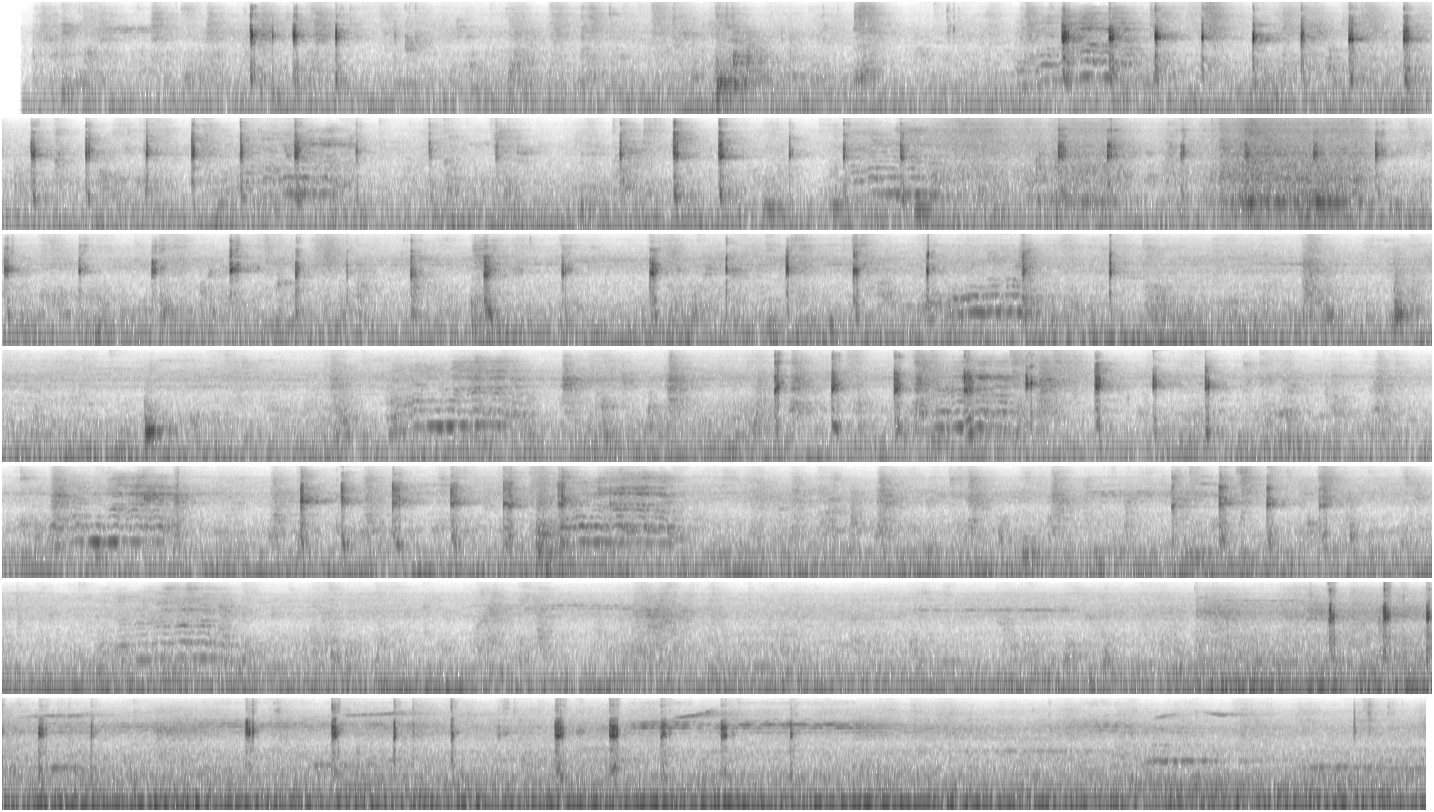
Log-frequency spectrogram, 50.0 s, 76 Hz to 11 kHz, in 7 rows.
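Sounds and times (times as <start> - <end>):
calf feeding from plastic bucket: 0.1 - 47.2
goats bleating: 5.1 - 5.9, 8.2 - 9.1, 11.1 - 12.0, 23.4 - 24.2, 25.5 - 27.0, 28.8 - 29.6, 31.2 - 32.1, 36.3 - 37.0.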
